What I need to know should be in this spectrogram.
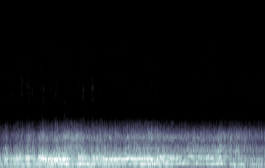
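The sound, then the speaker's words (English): Tires squeal as a car skids to a stop ahead during a pursuit, a continuous two-second screech at a steady pitch that eases slightly toward the end. “Well, he stopped his car up ahead.”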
